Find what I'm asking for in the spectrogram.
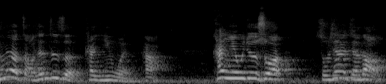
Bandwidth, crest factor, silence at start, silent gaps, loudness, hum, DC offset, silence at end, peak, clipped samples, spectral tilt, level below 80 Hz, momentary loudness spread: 15 kHz; 18 dB; 0 s; none; -31 LUFS; none; under 0.1%; 0 s; -14 dBFS; under 0.1%; -5.5 dB/octave; -60 dBFS; 15 LU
